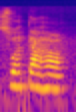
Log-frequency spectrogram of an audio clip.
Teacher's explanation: यात ह या वर्णाला थोडासा हिसडा देऊन उच्चार केला जातो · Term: विसर्ग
